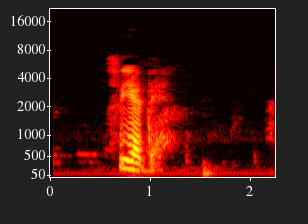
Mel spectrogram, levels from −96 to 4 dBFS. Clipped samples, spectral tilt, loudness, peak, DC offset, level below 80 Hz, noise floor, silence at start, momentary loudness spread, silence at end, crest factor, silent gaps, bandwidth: under 0.1%; -5 dB/octave; -24 LUFS; -6 dBFS; under 0.1%; -64 dBFS; -64 dBFS; 0.6 s; 26 LU; 0.65 s; 24 dB; none; 7.2 kHz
